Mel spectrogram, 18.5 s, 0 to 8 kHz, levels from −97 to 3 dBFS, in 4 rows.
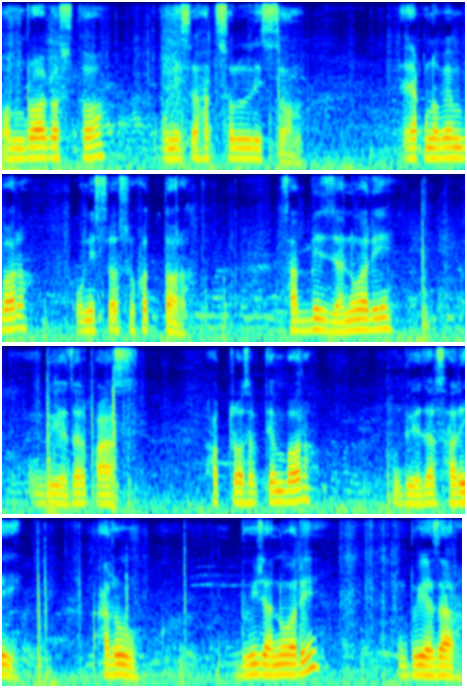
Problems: background sounds at intervals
